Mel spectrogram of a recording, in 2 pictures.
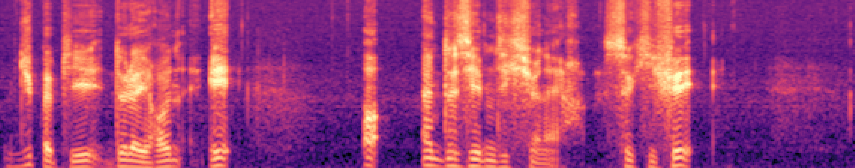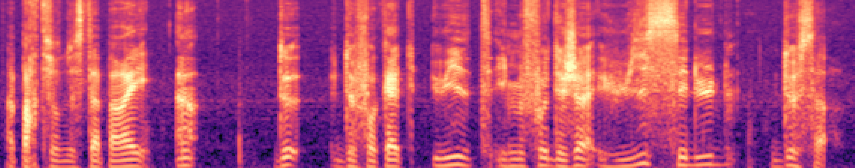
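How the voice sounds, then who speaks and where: A man's voice: mid-range voice, fairly even intonation, measured pace, bright, forceful tone. A man giving casual, playful gameplay commentary as a let's player, chatty, with jokey asides while he explains what he is doing.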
